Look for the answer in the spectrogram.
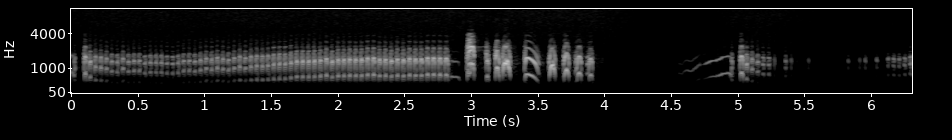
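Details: Bermuda petrel calling for a mate with a drawn-out rapid pulsed purr, followed by a series of loud choppy arched notes, a pause, and a rising glide into scattered clicks.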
